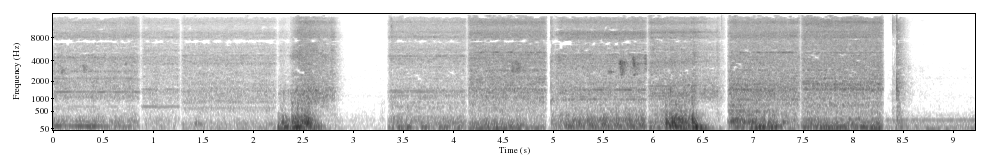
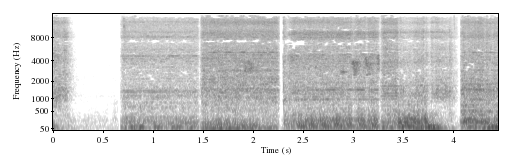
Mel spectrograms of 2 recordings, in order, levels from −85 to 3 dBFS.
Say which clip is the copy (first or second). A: first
